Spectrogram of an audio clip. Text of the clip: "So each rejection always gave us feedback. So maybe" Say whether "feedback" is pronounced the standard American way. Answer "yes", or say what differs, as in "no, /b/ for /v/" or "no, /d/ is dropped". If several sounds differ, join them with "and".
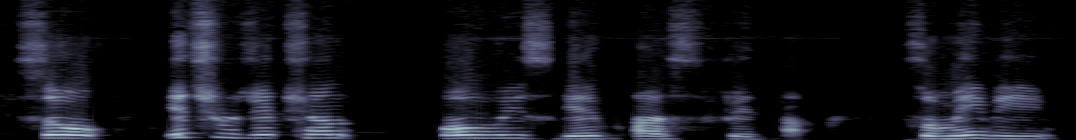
no, /b/ is dropped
